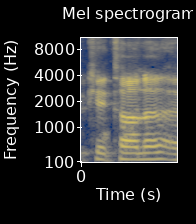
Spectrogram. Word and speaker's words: Cayetana: Pleasure to meet you, Cayetana, and be with you, answer your questions today.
